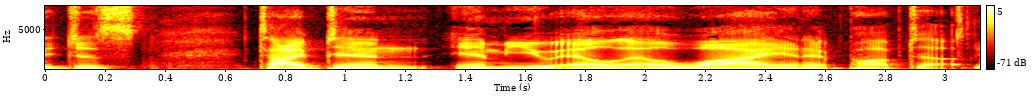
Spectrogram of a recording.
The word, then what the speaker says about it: Mulley: And it's Mulley. Sometimes it's spelled Mulli, but for the movie itself, it's spelled Mulley.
